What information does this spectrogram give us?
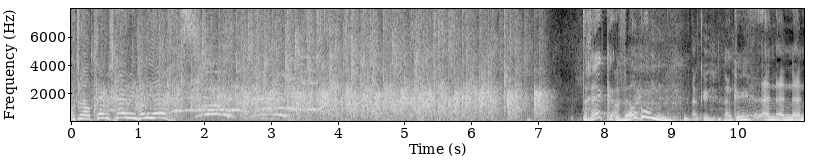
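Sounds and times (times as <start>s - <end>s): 
speech: 0.0s - 3.4s, 7.7s - 10.9s
loud audience applause: 0.0s - 7.3s.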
